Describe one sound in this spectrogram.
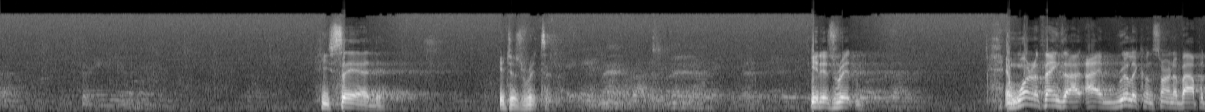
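A man preaches with animation into a microphone, his voice echoing in a large hall.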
